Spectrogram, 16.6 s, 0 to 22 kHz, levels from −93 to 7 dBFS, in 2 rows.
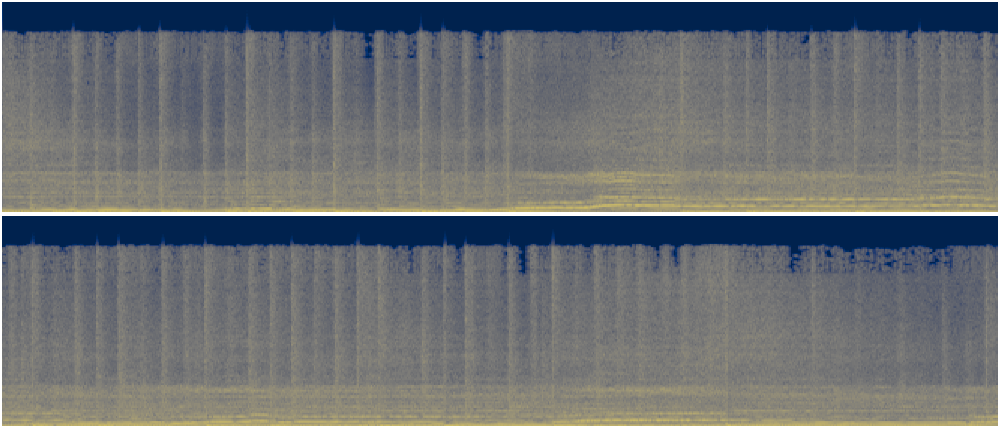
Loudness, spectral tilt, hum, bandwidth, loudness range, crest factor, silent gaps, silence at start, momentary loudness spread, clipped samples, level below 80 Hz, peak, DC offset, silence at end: -16 LUFS; -4.5 dB/octave; none; 20 kHz; 2 LU; 12 dB; none; 0 s; 3 LU; under 0.1%; -20 dBFS; -4 dBFS; under 0.1%; 0 s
